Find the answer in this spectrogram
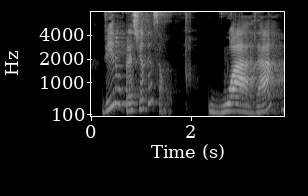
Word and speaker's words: guará: por exemplo, a palavra guará. Viram? Prestem atenção. Guará, dá para ouvir o som da letra U, inclusive quando a gente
